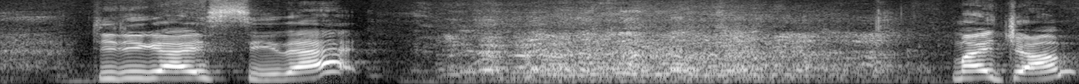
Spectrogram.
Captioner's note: laugh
